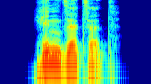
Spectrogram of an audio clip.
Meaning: second-person plural dependent subjunctive I of hinsetzen
- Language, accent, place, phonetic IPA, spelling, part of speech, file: German, Germany, Berlin, [ˈhɪnˌzɛt͡sət], hinsetzet, verb, De-hinsetzet.ogg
